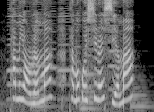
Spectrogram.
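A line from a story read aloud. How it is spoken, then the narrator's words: Giggling. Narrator (Chinese): 特西咯咯地笑了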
